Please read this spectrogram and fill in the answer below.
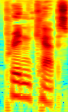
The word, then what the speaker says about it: princeps: And then in Latin, that's why it's pronounced that way. Editio princeps, because the C has a K sound.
